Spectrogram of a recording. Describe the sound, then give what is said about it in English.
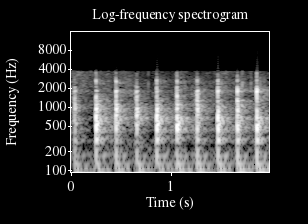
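Steady, rapid knocking on a wooden surface, about ten sharp knocks evenly spaced over two seconds, fairly loud with no voices. “And he just kept knocking.”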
